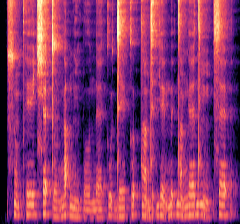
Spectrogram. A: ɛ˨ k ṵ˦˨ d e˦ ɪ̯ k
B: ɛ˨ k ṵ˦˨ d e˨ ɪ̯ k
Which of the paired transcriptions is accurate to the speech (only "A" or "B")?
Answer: A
